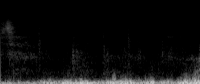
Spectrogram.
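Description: Wind buffeting the camera microphone: a steady low rumble that rises and falls in gusts, with a few faint knocks over it.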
